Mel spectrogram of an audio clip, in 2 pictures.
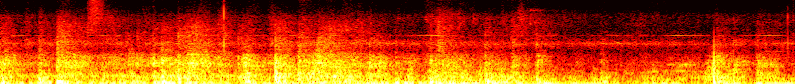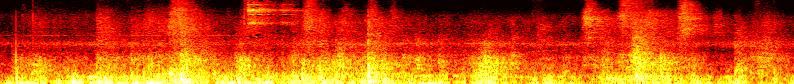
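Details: Clattering, knocking and low rumbling noise, like a vehicle or train, with faint voices and no clear animal sound.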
